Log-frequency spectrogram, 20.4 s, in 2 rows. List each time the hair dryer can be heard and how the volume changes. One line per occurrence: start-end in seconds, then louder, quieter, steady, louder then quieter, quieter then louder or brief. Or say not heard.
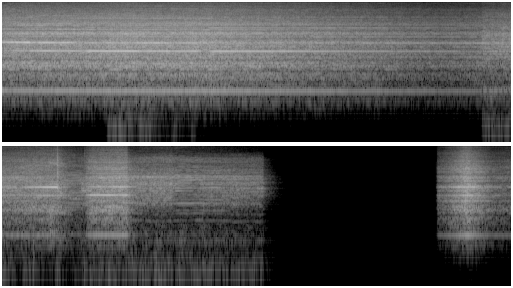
0.0-12.8 quieter then louder
18.9-20.3 brief.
